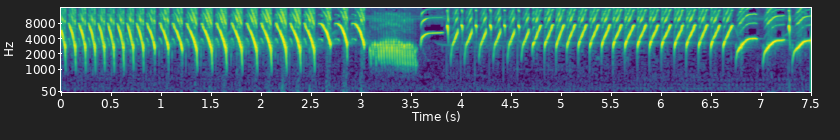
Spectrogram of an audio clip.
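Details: Domestic canary pancingan song for prompting silent and young birds: a long run of quick descending whistles, a short buzzy burst, then another rapid run of sweeps ending in a few upslurred notes.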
